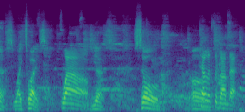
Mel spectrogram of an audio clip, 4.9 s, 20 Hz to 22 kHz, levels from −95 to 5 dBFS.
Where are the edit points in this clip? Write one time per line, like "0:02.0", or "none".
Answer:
none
